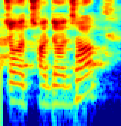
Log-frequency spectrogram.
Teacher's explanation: हर्षी दीर्घी च वर्ग य और तालव्य स का उच्चारण कहाँ से होता है, तालु से होता है, इसलिए इसको क्या कहते हैं, तालव्य वर्ण कहते हैं।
